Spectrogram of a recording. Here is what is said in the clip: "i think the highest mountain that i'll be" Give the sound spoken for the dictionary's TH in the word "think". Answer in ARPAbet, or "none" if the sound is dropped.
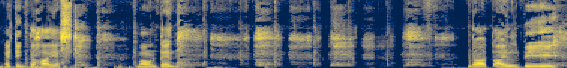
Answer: T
